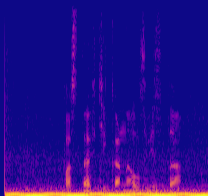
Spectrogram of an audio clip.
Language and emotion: Russian, neutral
